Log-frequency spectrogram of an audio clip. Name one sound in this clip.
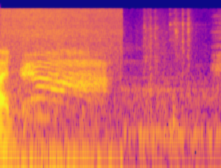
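A man shouts harshly up close.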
